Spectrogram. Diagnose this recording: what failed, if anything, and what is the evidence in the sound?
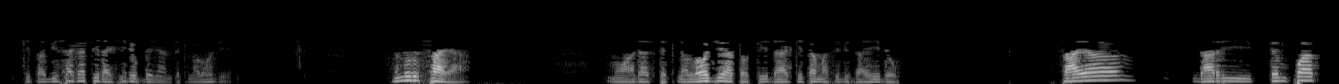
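Codec stage: the speech is cut off above 3 kHz throughout and sounds heavily watery, likely MP3 compression starved of bits, which fits a bitrate near 8 kbps.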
